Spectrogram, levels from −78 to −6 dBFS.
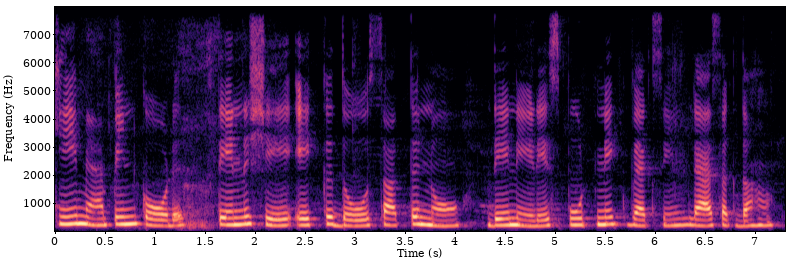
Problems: background sounds at intervals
